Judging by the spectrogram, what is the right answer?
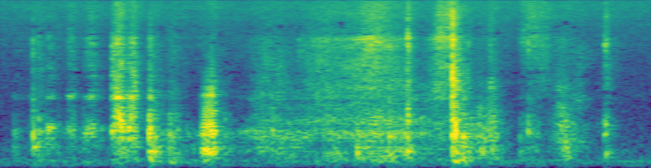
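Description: Faint taps and scrapes of a cardboard box being slid and lifted out of an advent calendar tray, a few soft clicks among near silence.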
